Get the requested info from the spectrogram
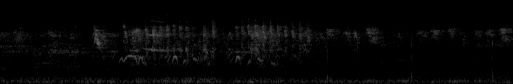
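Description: Birds chirping, faint, with a series of short calls in the first half, over a steady high hiss.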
